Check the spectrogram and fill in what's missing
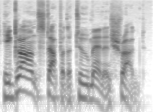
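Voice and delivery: plain reading voice

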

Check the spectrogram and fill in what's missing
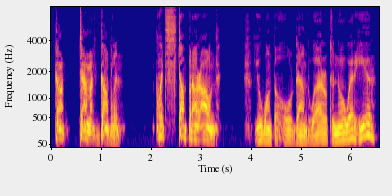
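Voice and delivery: loud, high angry bark. Acted. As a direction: snap it out angrily. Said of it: "One Eye barked".

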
